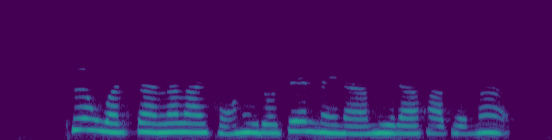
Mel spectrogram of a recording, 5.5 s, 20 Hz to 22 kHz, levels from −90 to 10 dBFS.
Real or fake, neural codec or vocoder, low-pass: real; none; 3.6 kHz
